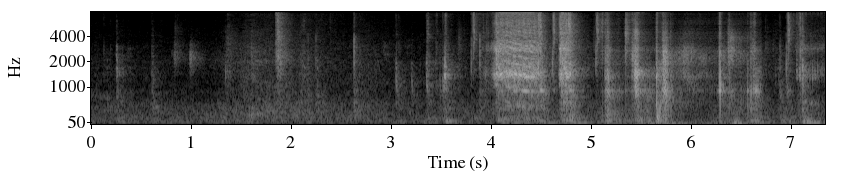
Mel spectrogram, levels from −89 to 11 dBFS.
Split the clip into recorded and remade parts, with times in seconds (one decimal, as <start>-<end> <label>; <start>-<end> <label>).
0.0-5.1 recorded; 5.1-6.7 remade; 6.7-7.3 recorded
